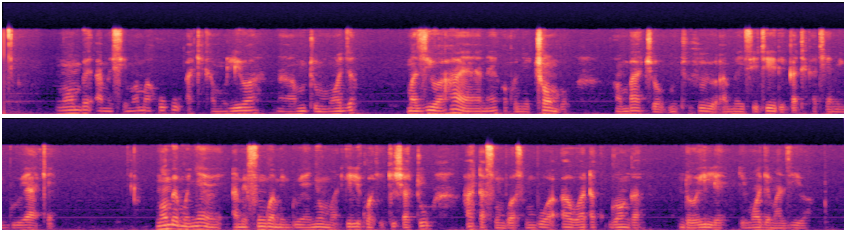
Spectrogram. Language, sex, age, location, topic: Swahili, male, 18-24, Kisumu, agriculture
